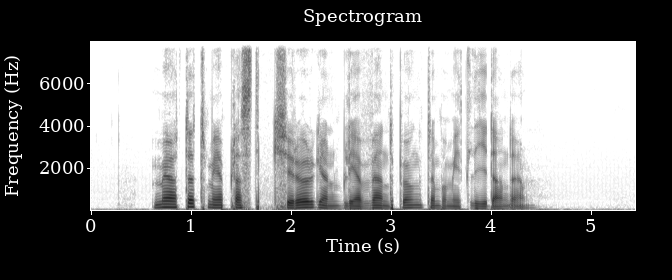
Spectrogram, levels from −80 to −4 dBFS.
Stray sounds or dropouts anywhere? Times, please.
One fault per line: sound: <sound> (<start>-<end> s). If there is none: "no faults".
sound: dropout (1.7-1.8 s)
